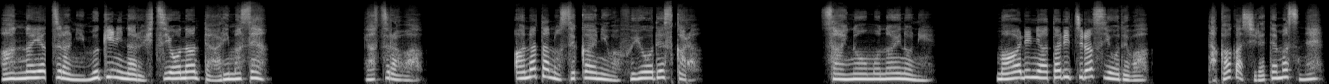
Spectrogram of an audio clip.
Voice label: DIALOGUE JP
